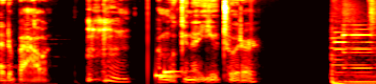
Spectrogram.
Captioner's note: clears throat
